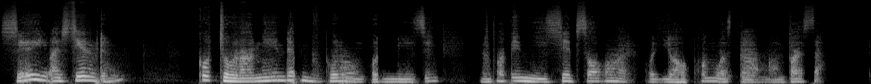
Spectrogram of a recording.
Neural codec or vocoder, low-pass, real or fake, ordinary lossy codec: codec, 44.1 kHz, 0.9 kbps, DAC; none; fake; none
